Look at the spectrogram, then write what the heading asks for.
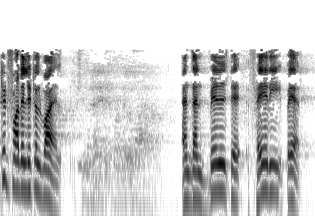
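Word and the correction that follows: fiery pyre: Excuse my, pronunciation. Fiery pair, is it right? Yeah.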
